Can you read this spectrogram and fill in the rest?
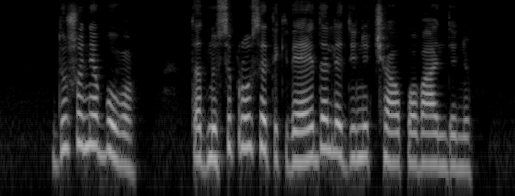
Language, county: Lithuanian, Panevėžys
